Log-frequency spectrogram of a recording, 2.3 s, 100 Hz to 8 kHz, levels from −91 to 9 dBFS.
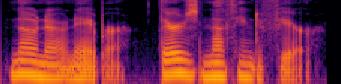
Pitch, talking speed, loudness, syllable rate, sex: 155 Hz, 185 wpm, -20 LUFS, 5.3 syllables/s, female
